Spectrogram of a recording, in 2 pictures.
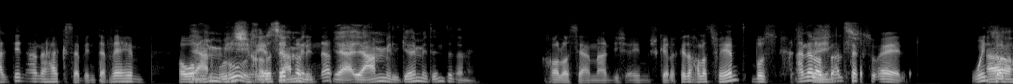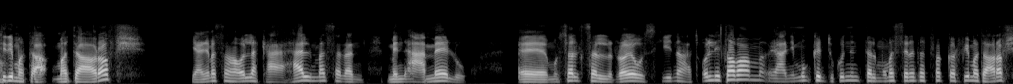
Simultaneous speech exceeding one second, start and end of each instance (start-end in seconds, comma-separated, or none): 1.9-3.6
